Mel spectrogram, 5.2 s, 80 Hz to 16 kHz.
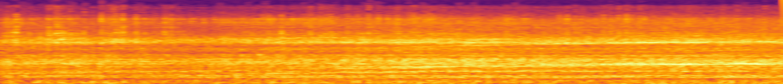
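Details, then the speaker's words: New Holland TN75DA tractor driven in the field, possibly in road gear, making wavering whines over the diesel rumble ("like a spaceship"); transmission whine, cause not yet found. "Sounds like a spaceship in here. I don't know. making all kinds of googly noises."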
